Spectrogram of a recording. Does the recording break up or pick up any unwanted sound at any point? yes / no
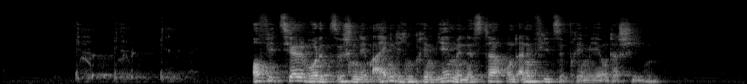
yes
